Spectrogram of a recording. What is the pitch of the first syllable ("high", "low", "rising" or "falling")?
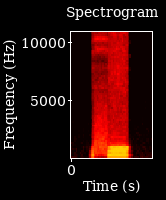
high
